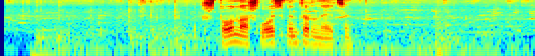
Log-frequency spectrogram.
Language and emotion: Russian, neutral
